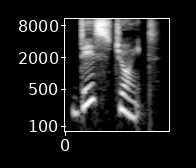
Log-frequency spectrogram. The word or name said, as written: disjoint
